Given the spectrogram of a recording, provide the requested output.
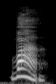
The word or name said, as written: wan4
